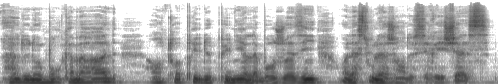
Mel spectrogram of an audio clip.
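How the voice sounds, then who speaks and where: A man's voice: medium pitch, steady tone, brisk, creaky, dark tone, slightly rough. A man voicing a pompous, self-important male underling giving a prepared speech in an audiobook. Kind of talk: audiobook character reading.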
